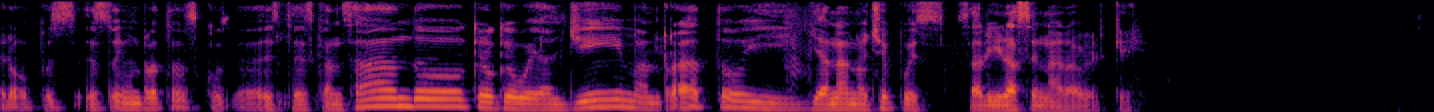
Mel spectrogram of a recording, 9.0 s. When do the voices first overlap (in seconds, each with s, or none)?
none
